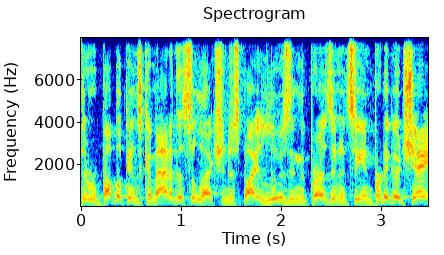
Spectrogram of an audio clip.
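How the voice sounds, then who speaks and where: A man talks very fast with an American accent, his pitch high and his intonation fairly even. Noticeable background noise runs beneath him. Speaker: news anchor. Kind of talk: television news anchor interview.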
